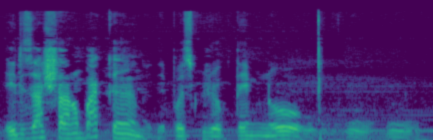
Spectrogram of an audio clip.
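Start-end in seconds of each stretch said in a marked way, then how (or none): none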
